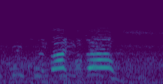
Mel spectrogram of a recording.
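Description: Distant shouted calls across an open rugby pitch: two short, high calls, one just under a second in and a slightly longer one just after, the second falling in pitch at its end, over faint far-off voices.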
